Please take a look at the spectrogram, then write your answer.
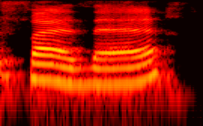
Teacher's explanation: fa-nya tidak diayun, za-nya yang panjang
